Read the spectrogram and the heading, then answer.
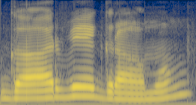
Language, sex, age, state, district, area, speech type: Telugu, female, 30-45, Andhra Pradesh, Kurnool, rural, spontaneous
